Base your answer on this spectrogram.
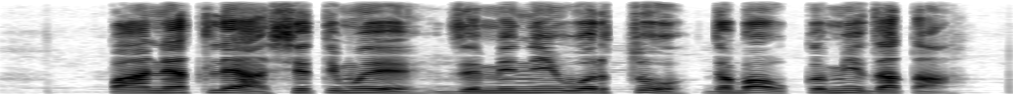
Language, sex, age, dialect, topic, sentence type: Marathi, male, 18-24, Southern Konkan, agriculture, statement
